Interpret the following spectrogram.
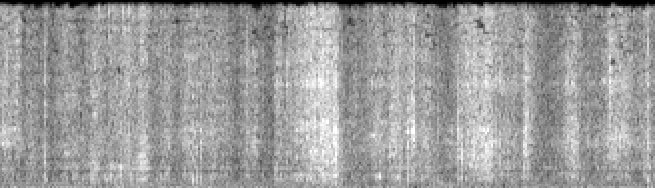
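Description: Faint unzipping of the zipper that joins a hairpiece to a cap, with fabric rustling.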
